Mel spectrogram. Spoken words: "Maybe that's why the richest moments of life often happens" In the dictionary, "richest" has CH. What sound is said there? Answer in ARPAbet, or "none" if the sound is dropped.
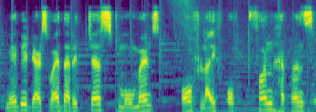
CH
